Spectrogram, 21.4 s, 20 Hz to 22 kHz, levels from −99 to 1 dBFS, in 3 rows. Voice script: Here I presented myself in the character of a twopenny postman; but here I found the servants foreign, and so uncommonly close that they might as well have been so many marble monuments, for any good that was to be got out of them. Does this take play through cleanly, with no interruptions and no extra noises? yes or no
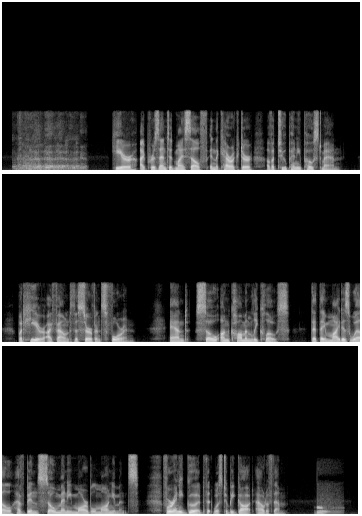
no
